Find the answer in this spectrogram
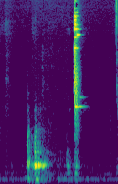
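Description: A glass fragrance bottle clinking sharply once against glass as it is picked up, with a short ring, after a softer, duller sound of handling.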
